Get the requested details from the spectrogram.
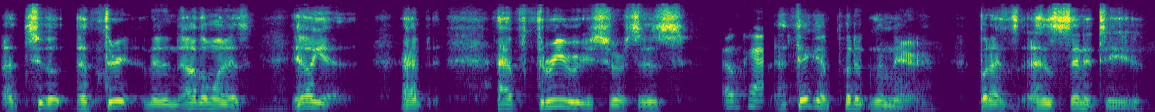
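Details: Adult man, stroke survivor with post-stroke aphasia, now in recovery, speaking spontaneously in conversation; aphasia.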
